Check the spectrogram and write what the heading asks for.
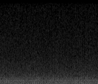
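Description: A steady, low rumble of road noise fills the car cabin while driving home from work, a constant muffled drone with no voices and no breaks over the couple of seconds.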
